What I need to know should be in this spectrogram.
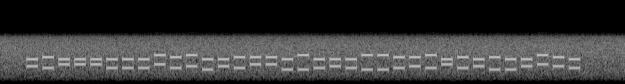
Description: DTMF, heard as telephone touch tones, dialled by machine, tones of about 110 ms, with phone line noise. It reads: 75***444#59175001347433586*57217#84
